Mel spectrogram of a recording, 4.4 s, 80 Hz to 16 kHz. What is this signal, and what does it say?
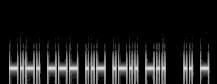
Morse code, heard as a keyed tone, about 22 wpm, 700 Hz. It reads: COULD IT
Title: Sentences from Top 1300 Words 22wpm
